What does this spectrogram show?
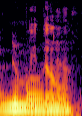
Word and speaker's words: pneumonia: But yeah, pneumonia.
